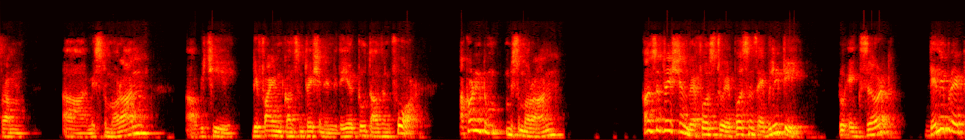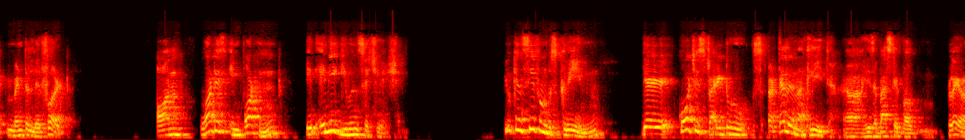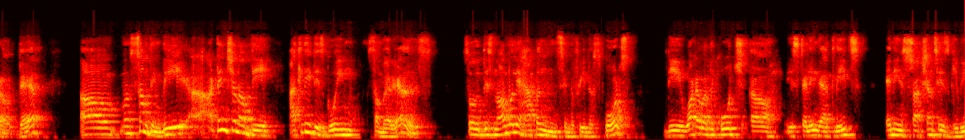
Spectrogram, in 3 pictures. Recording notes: This is audio recording of my webinar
